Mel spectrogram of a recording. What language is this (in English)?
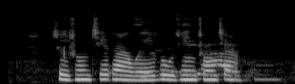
Chinese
